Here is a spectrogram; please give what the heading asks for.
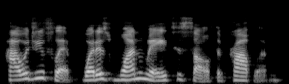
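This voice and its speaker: A woman teacher giving a recorded lesson, thinking aloud step by step and slowing down to stress key words. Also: mid-range voice, expressive, fairly bright tone, no room sound, rough recording. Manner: models thinking aloud, slows to stress keywords.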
